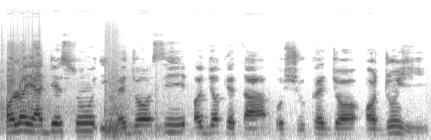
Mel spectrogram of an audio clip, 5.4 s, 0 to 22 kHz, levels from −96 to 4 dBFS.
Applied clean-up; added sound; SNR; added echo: none; Fireworks; 18 dB; none.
